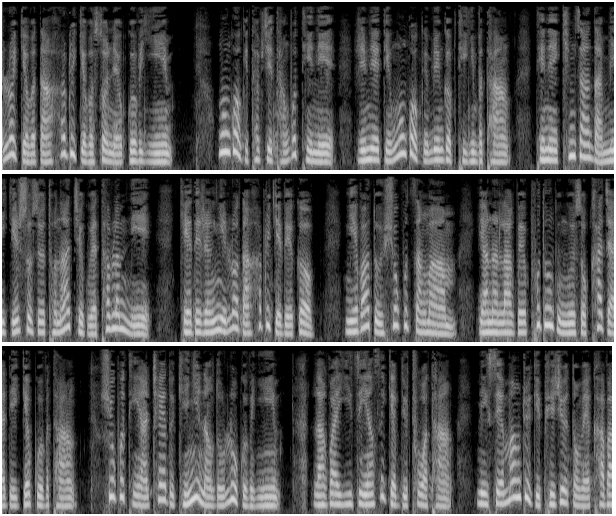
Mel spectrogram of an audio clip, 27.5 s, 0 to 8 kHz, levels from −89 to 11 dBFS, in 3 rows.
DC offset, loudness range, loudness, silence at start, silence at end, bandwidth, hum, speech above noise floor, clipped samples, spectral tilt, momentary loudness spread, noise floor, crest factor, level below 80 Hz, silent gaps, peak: under 0.1%; 2 LU; -14 LUFS; 0 s; 0 s; 7.8 kHz; none; 34 dB; under 0.1%; -7.5 dB/octave; 6 LU; -47 dBFS; 14 dB; -42 dBFS; none; 0 dBFS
